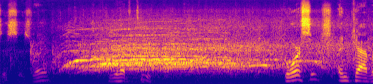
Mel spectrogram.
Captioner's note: applause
